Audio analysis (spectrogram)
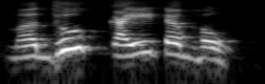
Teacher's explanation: The dha is the Mahaprana, not the ka.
